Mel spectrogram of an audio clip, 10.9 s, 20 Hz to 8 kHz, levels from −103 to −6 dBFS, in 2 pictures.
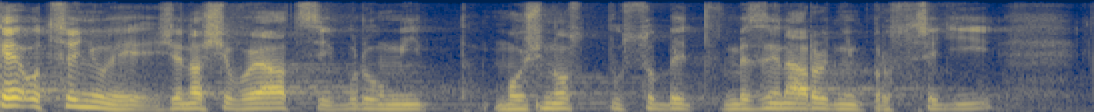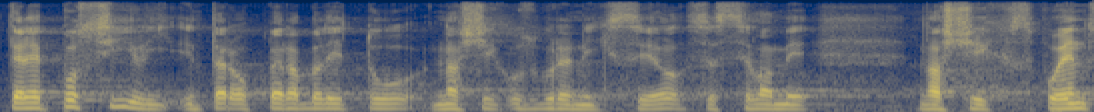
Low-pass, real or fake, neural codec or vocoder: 7.2 kHz; real; none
